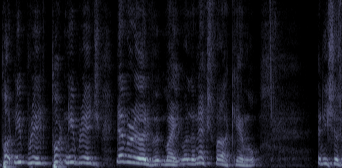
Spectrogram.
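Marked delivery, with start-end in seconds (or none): 0.0-2.7 high-pitched stranger puzzling over the name; baffled passer-by. Acted. Next man stopped for directions, baffled and dismissive. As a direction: repeat it in bafflement, then dismiss it. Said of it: "He said".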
